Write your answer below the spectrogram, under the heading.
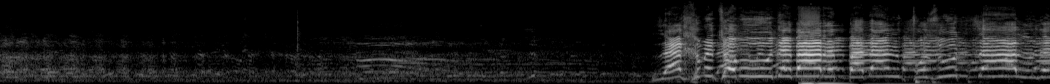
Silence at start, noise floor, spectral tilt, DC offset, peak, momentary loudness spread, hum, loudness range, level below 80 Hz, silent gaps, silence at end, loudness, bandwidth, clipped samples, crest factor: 0.05 s; -58 dBFS; 0 dB/octave; under 0.1%; -2 dBFS; 17 LU; none; 10 LU; -64 dBFS; none; 0 s; -18 LUFS; 17.5 kHz; under 0.1%; 22 dB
